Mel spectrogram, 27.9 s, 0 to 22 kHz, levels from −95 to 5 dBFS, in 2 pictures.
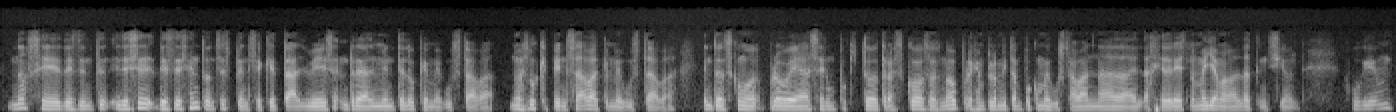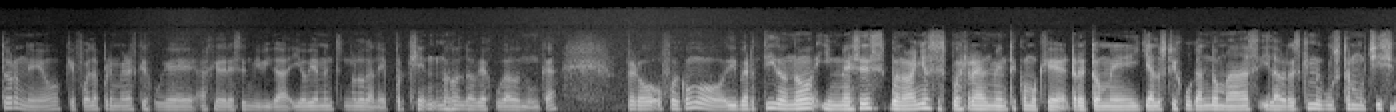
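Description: Speech with room noise, where from 21.62 to 26.39 s automatic gain falling lowers everything by about 4 dB. The room noise sinks with the voice, unlike the talker shift around 21 s.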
